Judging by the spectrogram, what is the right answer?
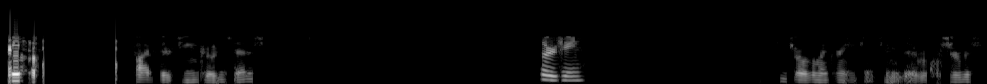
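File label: Raleigh Police Southeast District Dispatch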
